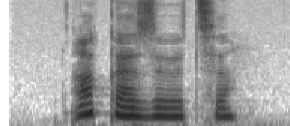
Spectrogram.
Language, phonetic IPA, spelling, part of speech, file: Russian, [ɐˈkazɨvət͡sə], оказываться, verb, Ru-оказываться.ogg
- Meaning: 1. to turn out, to be found, to prove (to be) 2. to find oneself 3. to be found 4. in expressions 5. passive of ока́зывать (okázyvatʹ)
